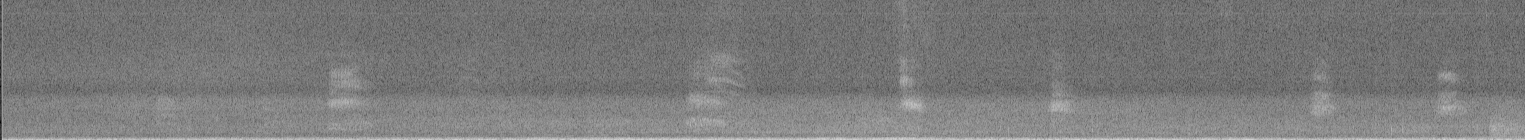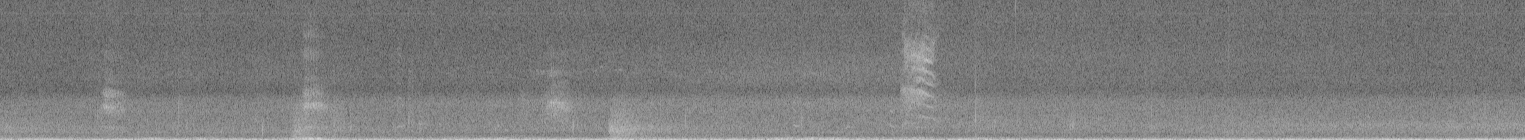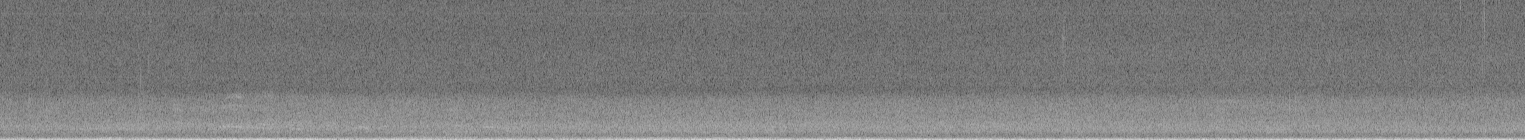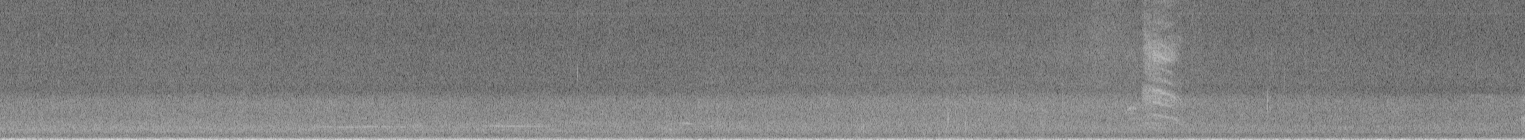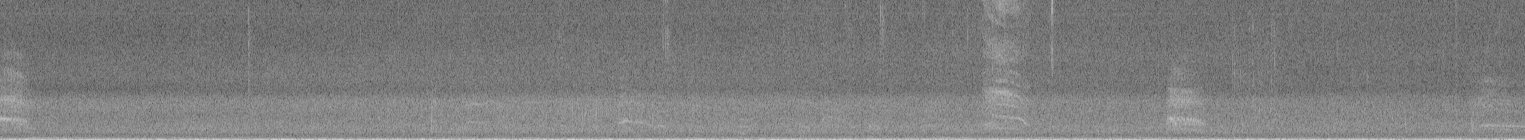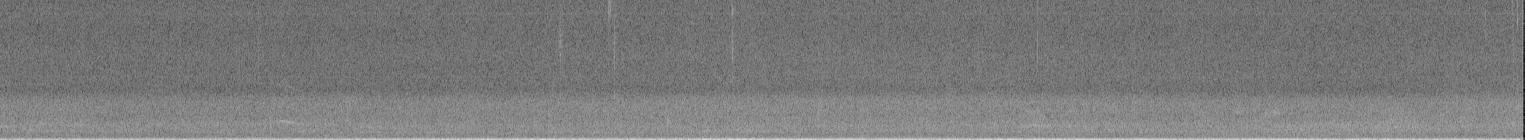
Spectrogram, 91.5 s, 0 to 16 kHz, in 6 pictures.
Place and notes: Düsseldorf, Hofgarten, am See unter Weide - Düsseldorf, Hofgarten, am See unter Weide
Mittags am Hofgarten See unter einer Weide, leichte Windbrisen, das Geschnatter des Seegefieders & das ständige Dröhnen der Verkehrszonen.
soundmap nrw: social ambiences/ listen to the people - in & outdoor nearfield recordings
21 August 2008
